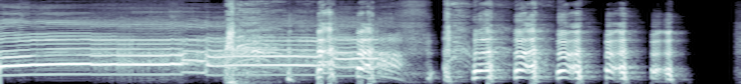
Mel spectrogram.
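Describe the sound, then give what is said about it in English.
A loud, sustained high-pitched scream that breaks into rough, strained noise, then several short, rhythmic cries in quick succession. No talking alongside it. “Oh, I can hear her screaming.”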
